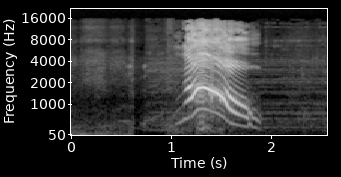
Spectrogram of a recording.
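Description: A young woman screams loudly into a close microphone.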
